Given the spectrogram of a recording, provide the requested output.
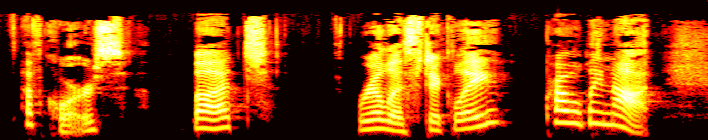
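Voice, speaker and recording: A woman talks at a fairly quick pace in a high-pitched, raised, projected voice with a bright, sharp tone and very wide pitch swings. The recording is very clean, with a silent background and a dry, close sound with no echo. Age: 40s. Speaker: podcast host. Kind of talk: solo podcast monologue.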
